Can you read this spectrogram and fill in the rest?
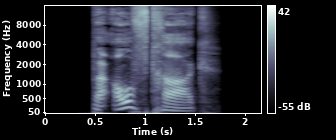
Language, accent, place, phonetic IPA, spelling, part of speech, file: German, Germany, Berlin, [bəˈʔaʊ̯fˌtʁaːk], beauftrag, verb, De-beauftrag.ogg
- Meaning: 1. singular imperative of beauftragen 2. first-person singular present of beauftragen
